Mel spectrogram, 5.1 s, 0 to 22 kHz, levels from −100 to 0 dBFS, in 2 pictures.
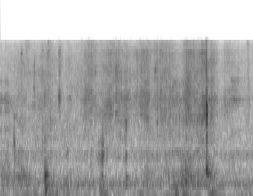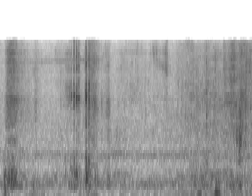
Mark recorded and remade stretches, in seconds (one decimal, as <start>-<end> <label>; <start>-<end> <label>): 0.0-5.1 recorded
